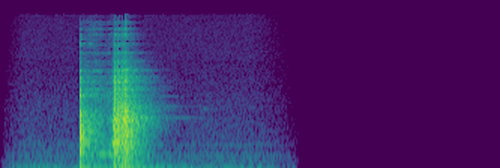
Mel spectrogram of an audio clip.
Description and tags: laying down a plate on a wooden table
